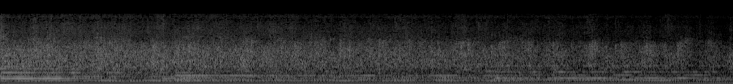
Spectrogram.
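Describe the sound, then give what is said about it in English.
An audience claps steadily and continuously as a clap offering during a sermon, a dense wash of many hands at fairly even loudness for several seconds, with no voices standing out above it. “Increase that clap offering for me.”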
